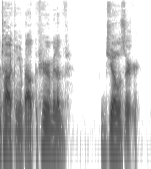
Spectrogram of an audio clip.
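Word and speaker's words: Djoser: about the Pyramid of joser my notes said that the D is silent I thought that might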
